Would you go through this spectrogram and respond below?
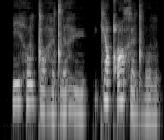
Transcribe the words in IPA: i˧ h o˧ l t ɔ˨ ɦ œ˨ t l ə˨˦ ɦ y˧ | kʲ ø˦ qʼ ɔ˦ x œ˨ dʱ o˨ l

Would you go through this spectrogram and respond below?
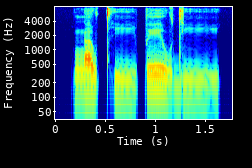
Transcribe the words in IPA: ŋ a˧˥ w t̪ʰ iː˧˩ p eː˥˨ w d iː˧˩

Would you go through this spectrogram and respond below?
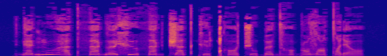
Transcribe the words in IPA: ɡ æ˧ ɡ m u˦ ɦ a˨ t θ a˦ ɡ œ˦ xʲ u˦˨ θ a˦ ɡ t͡ʃ a˦ t kʲ ʊ˧ ǃʰ ɔ˨ t͡ʃ u˧ ɓ œ˨ dʱ ɔ˧ ɡ ɔ˧ zˤ a˧ tˤ ʊ˧ ɾʲ ɔ˨

